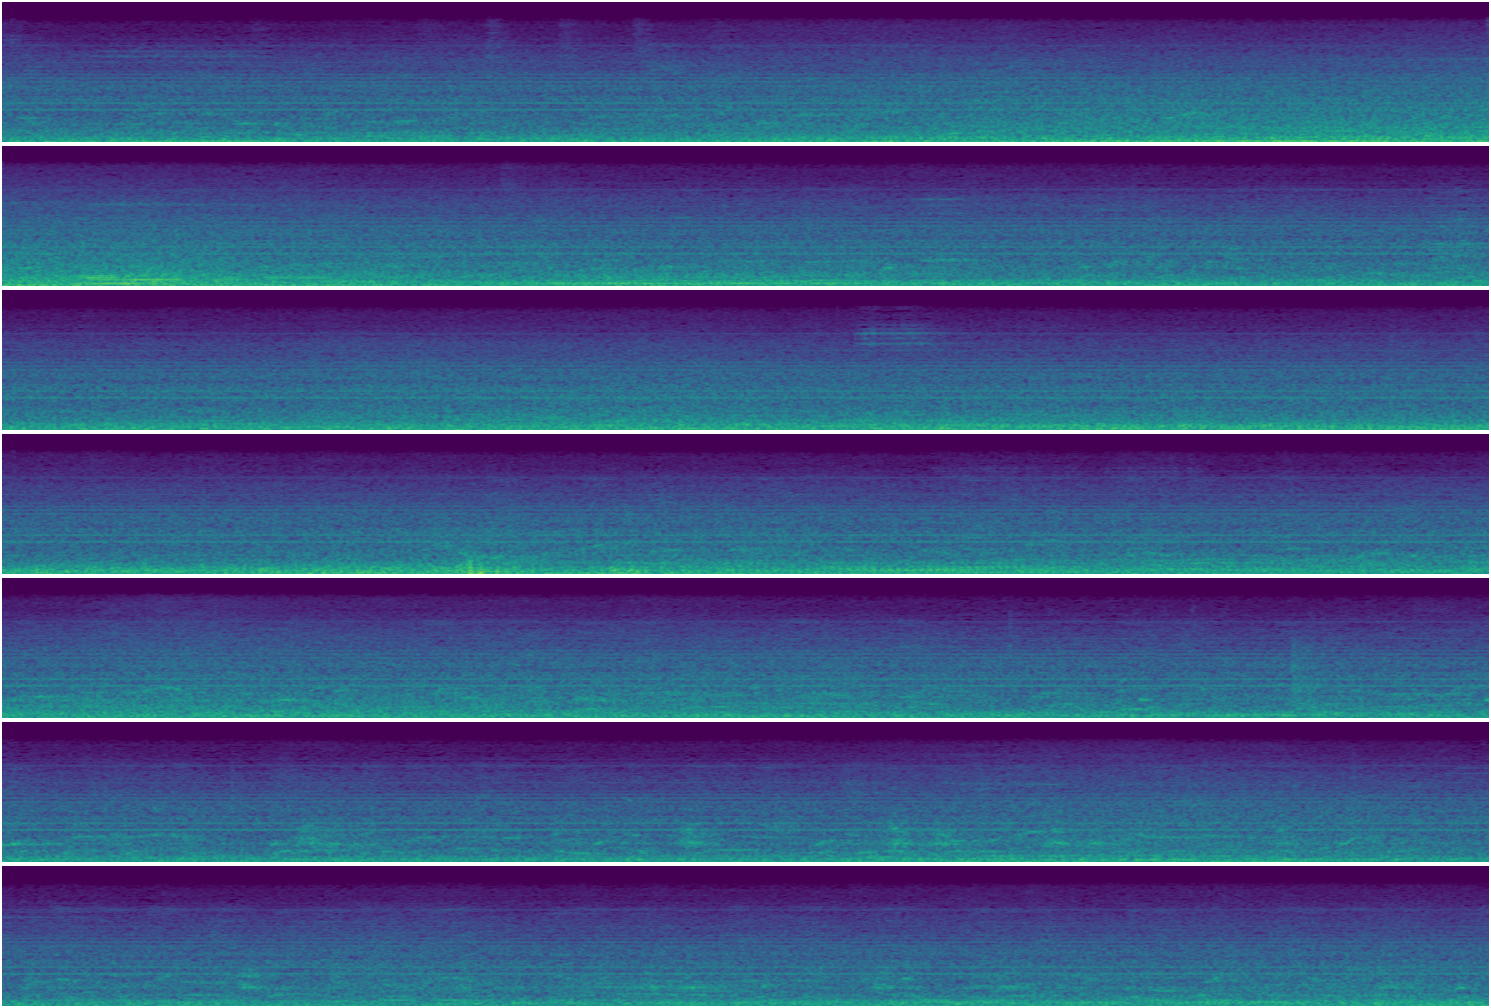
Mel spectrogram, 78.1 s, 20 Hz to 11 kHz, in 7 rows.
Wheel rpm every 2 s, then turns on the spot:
0, 0, 0, 0, 0, 0, 0, 0, 0, 0, 0, 0, 0, 0, 0, 0, 0, 0, 0, 0, 0, 0, 0, 0, 0, 0, 0, 0, 0, 0, 0, 0, 0, 0, 0, 0, 0, 0, 0.
none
